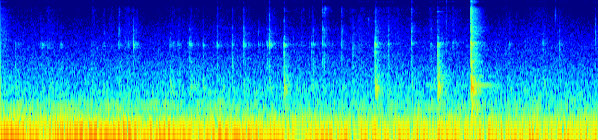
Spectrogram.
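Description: Small screwdriver tightening a screw terminal on a thermostat to clamp a wire: scattered light clicks and ticks, the sharpest about four and a half seconds in, over a low steady hum.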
